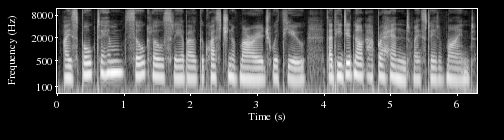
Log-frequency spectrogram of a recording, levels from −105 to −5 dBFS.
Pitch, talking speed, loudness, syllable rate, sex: 180 Hz, 210 wpm, -19 LUFS, 5.6 syllables/s, female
